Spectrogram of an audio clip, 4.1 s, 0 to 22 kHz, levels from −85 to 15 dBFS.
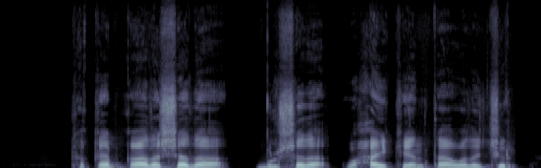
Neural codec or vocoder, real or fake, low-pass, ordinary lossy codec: none; real; none; none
